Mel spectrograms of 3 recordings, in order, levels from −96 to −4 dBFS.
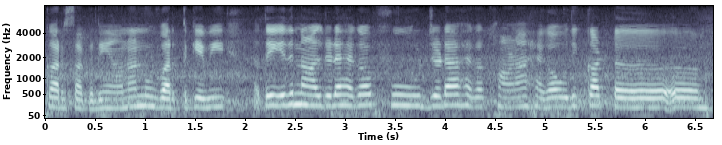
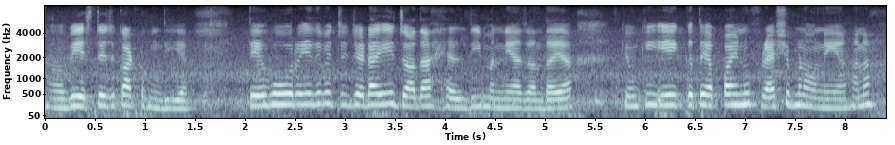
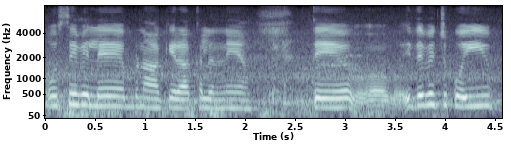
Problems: background sounds at intervals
